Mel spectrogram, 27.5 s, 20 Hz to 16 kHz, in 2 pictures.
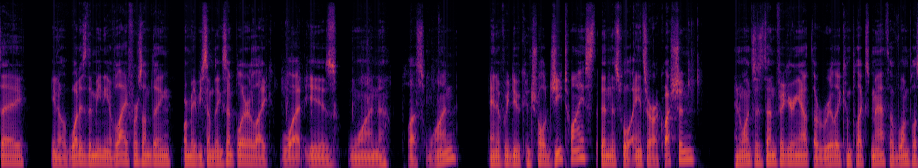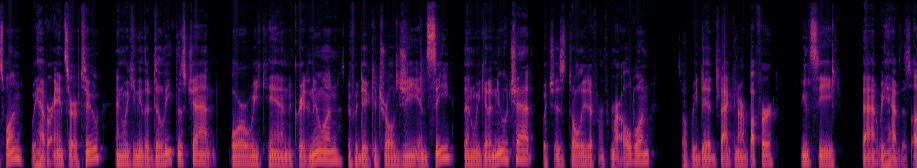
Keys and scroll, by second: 2.6 i, 3.7-7.0 typing, 10.3 ctrl+g, 10.5 ctrl+g, 18.9 Escape, 19.7 ctrl+g, 20.1 c, 24.5 ctrl+o, 25.7 typing, 26.3 ctrl+o.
